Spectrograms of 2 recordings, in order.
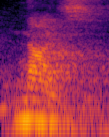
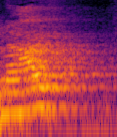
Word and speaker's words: gneiss: Wait, this is called gneiss, or a metamorphic rock. Yeah. A knife? No, not knife. This spelled like GNEISS.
